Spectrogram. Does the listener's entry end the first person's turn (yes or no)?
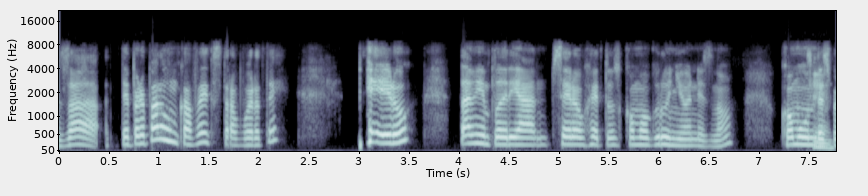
no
